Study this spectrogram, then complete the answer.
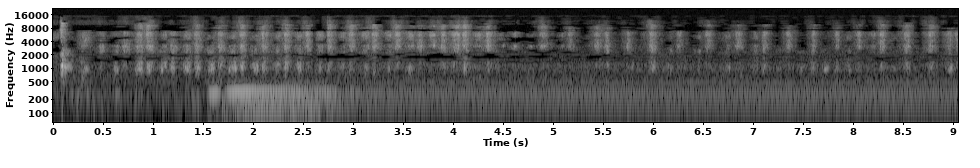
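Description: A pencil scratches rapidly back and forth on paper.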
